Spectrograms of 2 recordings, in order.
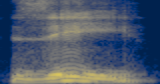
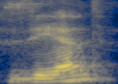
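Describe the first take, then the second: First: The letter is said the American way, zee. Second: The letter is said the British way, zed.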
